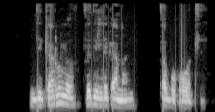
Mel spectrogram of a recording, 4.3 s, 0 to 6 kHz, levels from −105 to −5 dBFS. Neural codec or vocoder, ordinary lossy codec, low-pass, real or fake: none; MP3, 48 kbps; 5.4 kHz; real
